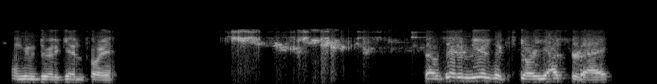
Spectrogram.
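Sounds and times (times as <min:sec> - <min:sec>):
speech: 0:00.2 - 0:01.2, 0:04.2 - 0:06.2
bright shimmering chimes ringing: 0:02.2 - 0:05.8.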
